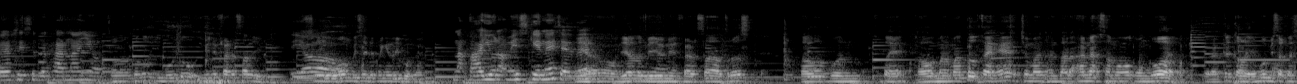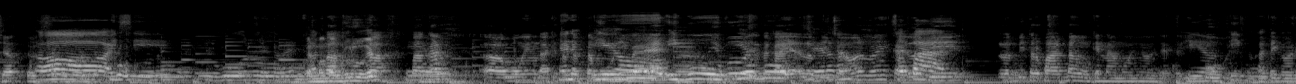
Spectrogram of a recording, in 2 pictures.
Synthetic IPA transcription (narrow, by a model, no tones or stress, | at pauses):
fɛrsisəbərɦanaɲakaloak̪ut̪uibut̪ʊjunifərsali | suɾuuaŋbisadipɛŋɪnibukannaʔkajunaʔmiskɪnat͡ʃaijadialəbɪhunifərsalt̪əɾʊs | kalopʊnapajakalomamat̪ukajakɲat͡ʃumanant̪aɾaʔanak̚samawakɔŋɡɔrkaɾak̪akaloibubisakəsiap̚kan | ɡuɾubukanmamaɡuɾukan | baakan | əmɔŋjaŋdaʔkitakt̪auaibuibubukajaʔləbɪt͡ʃamanpakaləbɪh | ləbɪht̪ərpandaŋmuŋkɪnːamaɲosa̰t̪uibukat̪eɡoɾi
